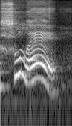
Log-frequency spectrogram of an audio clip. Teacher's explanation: Eu tenho lá duas sílabas, a última é tônica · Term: oxítona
